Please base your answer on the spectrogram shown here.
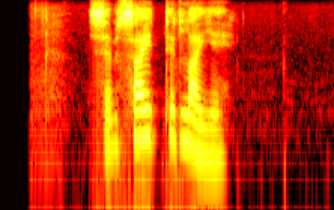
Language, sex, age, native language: Icelandic, female, 40-49, Icelandic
